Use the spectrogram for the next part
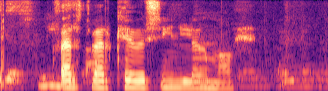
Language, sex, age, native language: Icelandic, male, 10, Icelandic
